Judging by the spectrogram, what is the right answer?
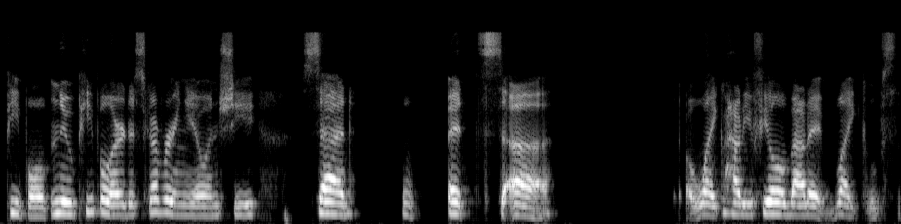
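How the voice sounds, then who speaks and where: A woman's voice: medium pitch, a little mellow. A woman interviewer chatting casually, tentative and conversational as she feels her way through a thought.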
